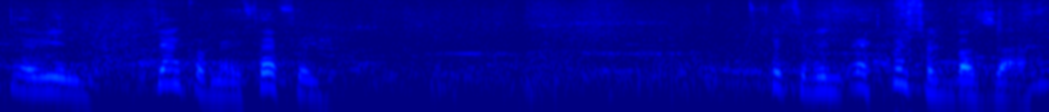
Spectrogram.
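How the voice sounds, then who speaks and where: A man with a fairly high voice talks casually to his camera while out on a trip. He chats with locals and slowly repeats words back to them. A busy crowd hums all around him outdoors. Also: expressive, vocal fry. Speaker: travel vlogger. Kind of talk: casual travel vlog commentary. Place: outdoor bazaar and mosque courtyard.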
